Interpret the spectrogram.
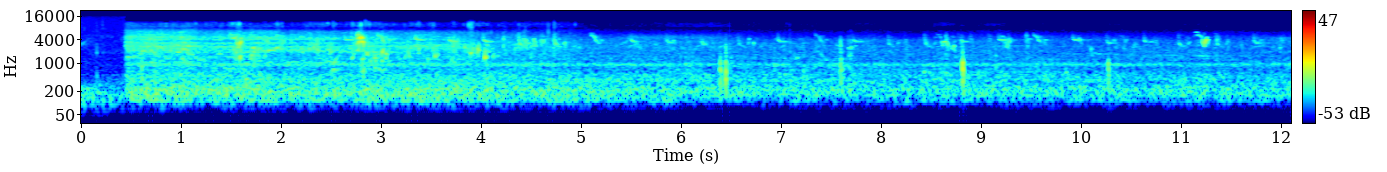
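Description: Birds chirping, many short calls scattered throughout, over a steady low background hum, with a couple of sharp clicks around the middle.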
